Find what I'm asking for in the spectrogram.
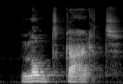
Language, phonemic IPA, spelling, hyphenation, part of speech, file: Dutch, /ˈlɑnt.kaːrt/, landkaart, land‧kaart, noun, Nl-landkaart.ogg
- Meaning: geographical map (visual representation of an area), usually showing or including land areas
